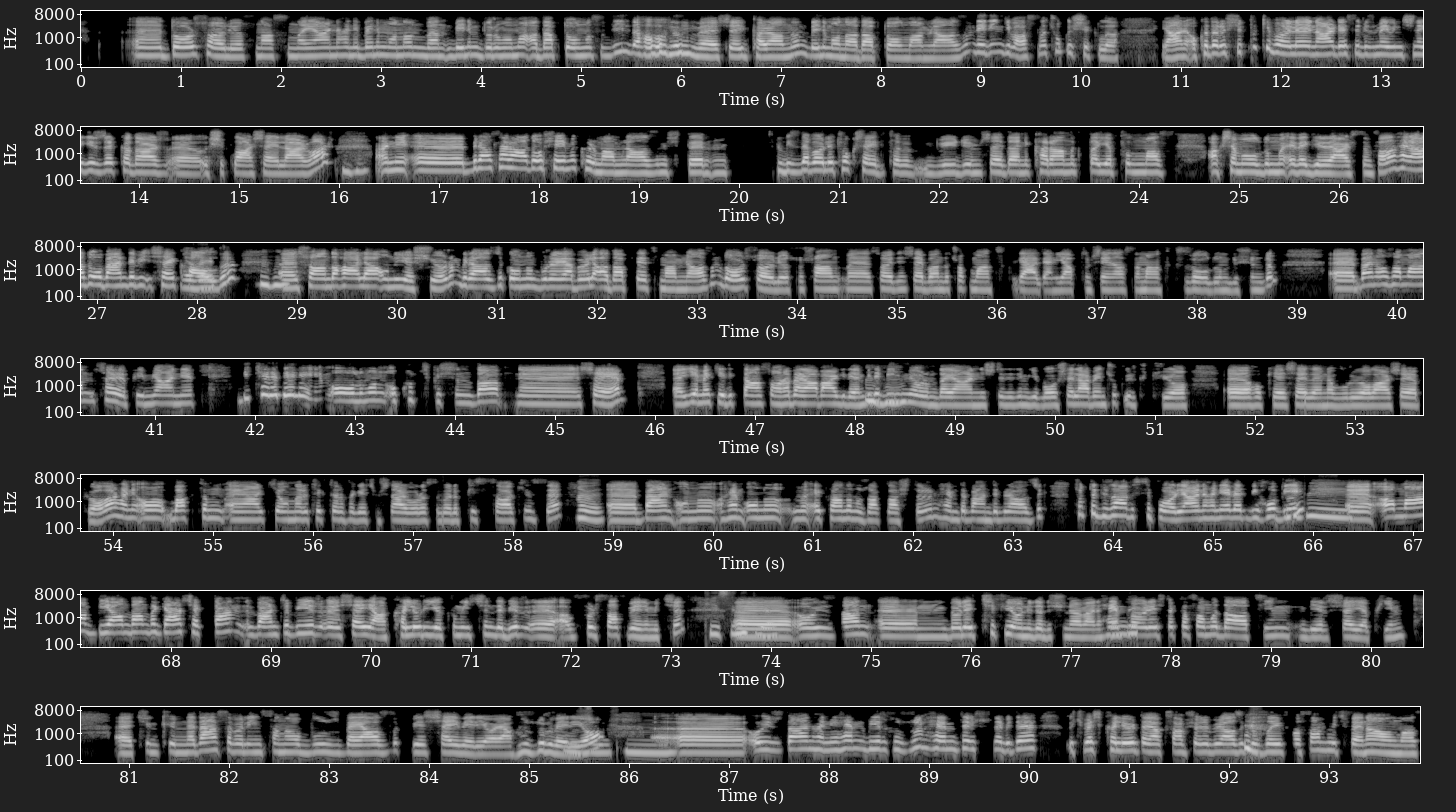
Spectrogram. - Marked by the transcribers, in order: other background noise; laughing while speaking: "havanın"; chuckle
- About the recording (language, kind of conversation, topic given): Turkish, advice, İş ve sorumluluklar arasında zaman bulamadığım için hobilerimi ihmal ediyorum; hobilerime düzenli olarak nasıl zaman ayırabilirim?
